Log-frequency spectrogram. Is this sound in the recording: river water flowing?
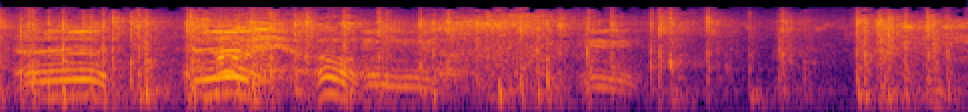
no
